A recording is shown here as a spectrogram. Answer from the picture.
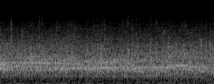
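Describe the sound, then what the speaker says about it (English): A North Carolina college baseball crowd applauds and cheers steadily at moderate distance, a continuous wash of clapping and voices from the stands with no distinct commentary. "This Carolina crowd coming alive."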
